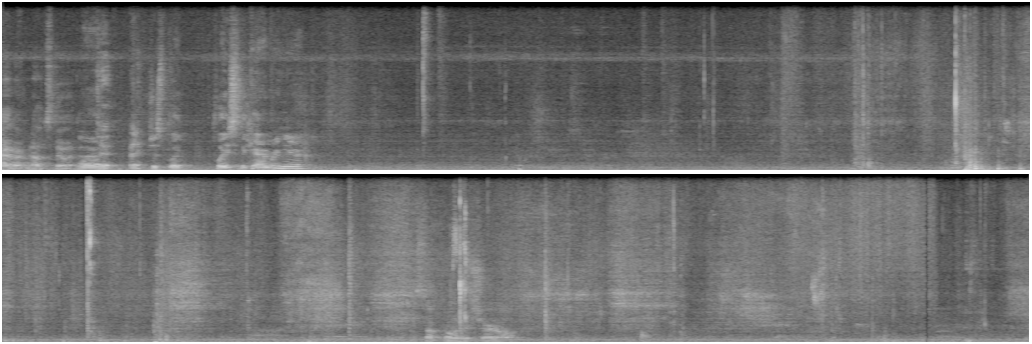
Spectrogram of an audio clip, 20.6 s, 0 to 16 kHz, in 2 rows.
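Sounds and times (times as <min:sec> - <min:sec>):
speech: 0:00.0 - 0:03.2
steady low fridge hum: 0:00.0 - 0:20.5
fridge door thudding open: 0:09.5 - 0:10.3.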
